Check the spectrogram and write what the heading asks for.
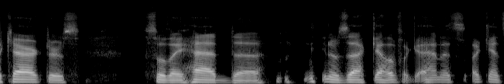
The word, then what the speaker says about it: Galifianakis: movie of the characters, so they had Zach Galifianakis. I can't say his name. How to say Zach's last name? Galifianakis.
